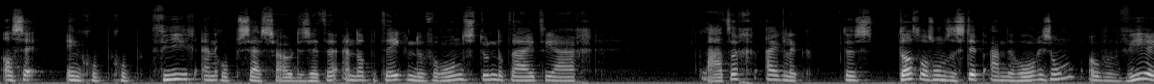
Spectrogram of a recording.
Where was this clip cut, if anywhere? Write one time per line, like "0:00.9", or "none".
0:01.1
0:02.2
0:05.5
